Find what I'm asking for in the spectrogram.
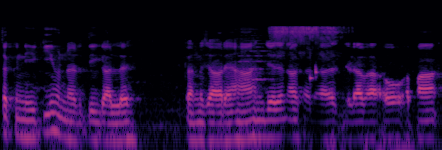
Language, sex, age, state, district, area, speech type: Punjabi, male, 18-30, Punjab, Gurdaspur, urban, spontaneous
